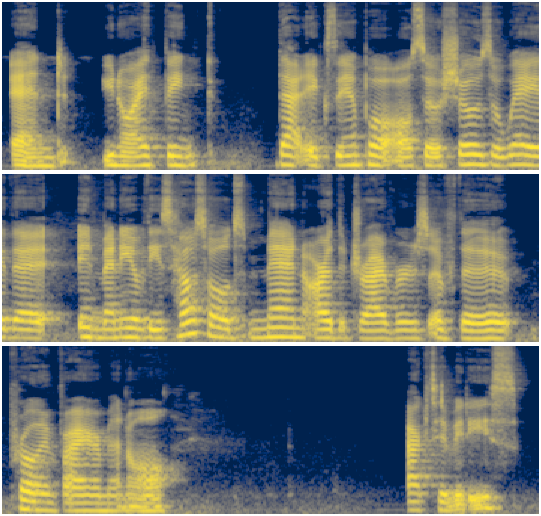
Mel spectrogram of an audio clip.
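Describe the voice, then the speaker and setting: A woman author answering interview questions about her research, explaining in a measured way with occasional ums. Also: on the low side, level tone, creaky, a little hiss or hum.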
